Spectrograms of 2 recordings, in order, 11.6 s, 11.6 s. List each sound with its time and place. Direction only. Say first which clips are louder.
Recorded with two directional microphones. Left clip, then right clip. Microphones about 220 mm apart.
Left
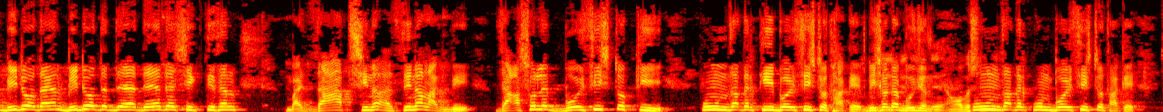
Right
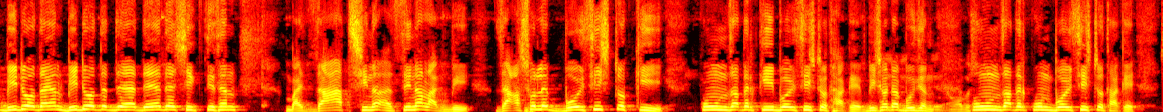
0.0 s speech: right 7 dB; 55° right (ahead or behind)
9.3 s speech: left 1 dB; 15° left (ahead or behind)
9.8 s speech: right 12 dB; 50° right (ahead or behind)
